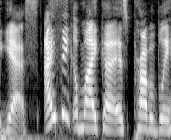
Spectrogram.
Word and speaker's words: Mika: So it's like Micah if you're British. It is like Micah, yes. I think Micah is probably how it was intended.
